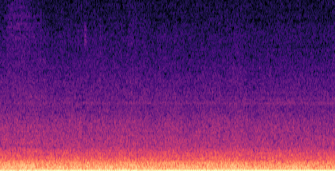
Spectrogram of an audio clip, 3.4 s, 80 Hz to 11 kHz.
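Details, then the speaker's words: Truck on BFG KM3 mud-terrain tires at highway cruise around 85 mph: loud, steady low drone with heavy rumble and the whole cab shaking, only a low hum on the street; mud-terrain tread hum, tires rebalanced at each rotation but hard to balance. "On street driving, you get a low hum that's just annoying. But on the highway, the noise is downright unbearable, especially over 85."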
